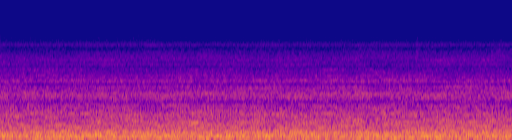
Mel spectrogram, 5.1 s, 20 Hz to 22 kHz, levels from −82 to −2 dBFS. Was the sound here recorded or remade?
remade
